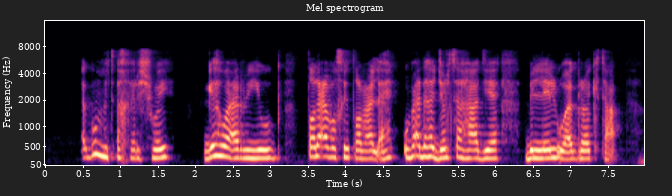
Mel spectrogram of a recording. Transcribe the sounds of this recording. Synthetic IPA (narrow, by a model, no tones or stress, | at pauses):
ʔaɡuːlmʊt̪ʔaxːɪɾʃwajː | ɡahwaʕarːɪjuːɡ | t̪ˤːɑlʕɑbɑsiːt̪ˤɑmaʕalʔahlwbaʕd̪had͡ʒalsaɦaːd̪ɪjabɪlːeːlwʔaɡɾˤɑkɪ̥t̪ʰa̰ːb̥̚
